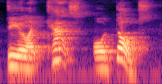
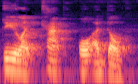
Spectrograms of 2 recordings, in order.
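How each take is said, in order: First: "cats" ending in s, "dogs" ending in z; plural endings. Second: "cat" and "dog" with no final s; missing plural endings. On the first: Teacher models the plural question, clear endings on "cats" and "dogs". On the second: Teacher shows the mistake, "cat" and "dog" left without plurals. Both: Shown as a demonstration.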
